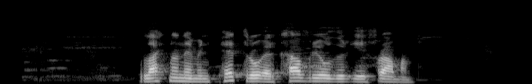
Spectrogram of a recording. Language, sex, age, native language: Icelandic, male, 40-49, Icelandic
